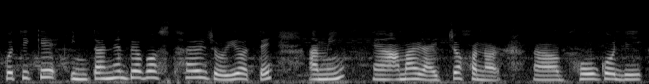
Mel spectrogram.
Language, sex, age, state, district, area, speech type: Assamese, female, 18-30, Assam, Kamrup Metropolitan, urban, spontaneous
